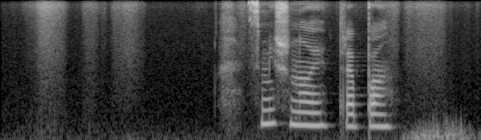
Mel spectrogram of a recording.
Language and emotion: Russian, neutral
